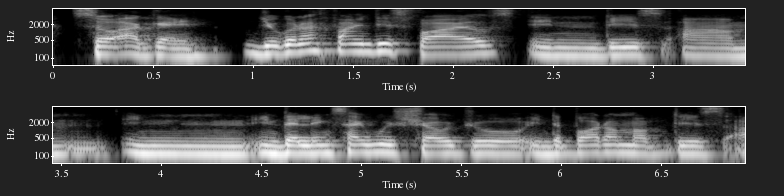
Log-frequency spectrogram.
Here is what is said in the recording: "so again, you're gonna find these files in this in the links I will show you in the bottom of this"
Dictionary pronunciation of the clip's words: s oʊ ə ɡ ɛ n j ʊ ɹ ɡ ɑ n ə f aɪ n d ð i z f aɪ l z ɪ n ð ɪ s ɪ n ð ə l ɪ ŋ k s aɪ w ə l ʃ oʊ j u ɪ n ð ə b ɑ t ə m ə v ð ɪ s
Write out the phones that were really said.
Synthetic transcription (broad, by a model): s oʊ ə ɡ ɛ n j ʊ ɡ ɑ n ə f aɪ n d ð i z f aɪ l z ɪ n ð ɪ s ɪ n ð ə l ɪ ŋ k s aɪ w ə l ʃ oʊ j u ɪ n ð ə b ɑ t ə m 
